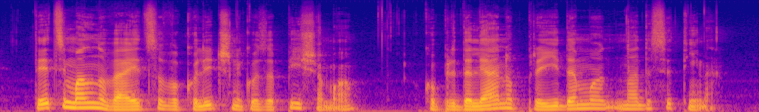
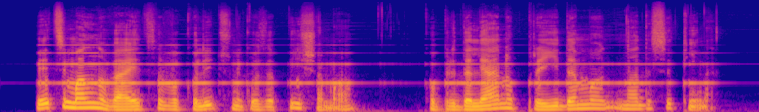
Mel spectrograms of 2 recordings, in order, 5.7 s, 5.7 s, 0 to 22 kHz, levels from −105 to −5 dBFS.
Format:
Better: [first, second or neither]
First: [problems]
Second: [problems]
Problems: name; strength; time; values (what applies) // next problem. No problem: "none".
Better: first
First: none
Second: noise reduction (neural mask model RNNoise)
